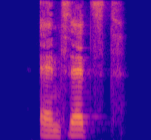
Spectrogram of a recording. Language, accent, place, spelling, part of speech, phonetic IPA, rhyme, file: German, Germany, Berlin, entsetzt, verb, [ɛntˈzɛt͡st], -ɛt͡st, De-entsetzt.ogg
- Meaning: 1. past participle of entsetzen 2. inflection of entsetzen: second-person singular/plural present 3. inflection of entsetzen: third-person singular present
